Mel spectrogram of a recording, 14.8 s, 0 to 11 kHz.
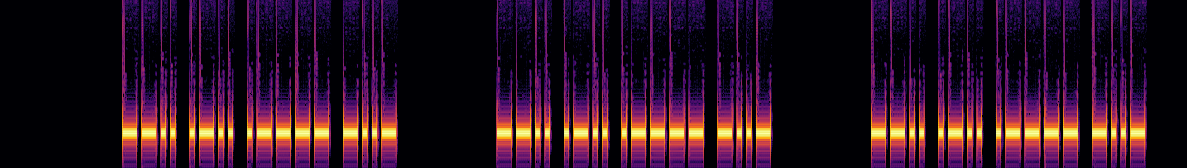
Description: Morse code, heard as a keyed tone, about 19 wpm, 700 Hz. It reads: ZL1X ZL1X ZL1X
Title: DXCC-100 Call Signs - 4 Characters - Repeated 3x - 20wpm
